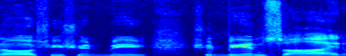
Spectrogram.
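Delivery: put-on high fussing old lady voice; mocking mother-in-law. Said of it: "But she said".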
